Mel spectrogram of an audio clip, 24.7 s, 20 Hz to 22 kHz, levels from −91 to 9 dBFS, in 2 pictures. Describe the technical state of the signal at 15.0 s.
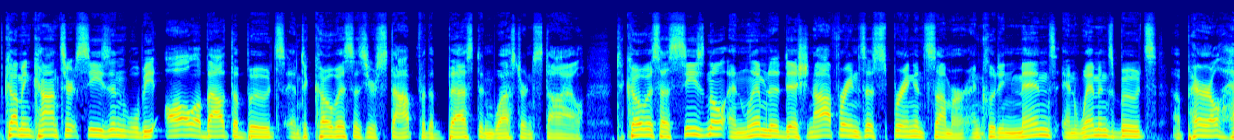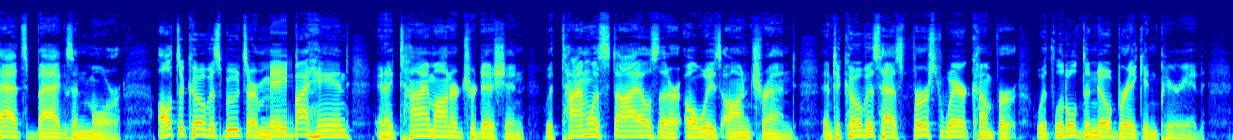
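From 15.00 to 15.34 s the speech becomes a rigid metallic buzz near 50 Hz: robotic sound from repeated short buffers, likely a starved stream looping 20 ms segments, roughly half the audio replaced.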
